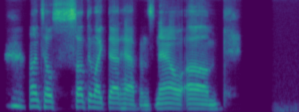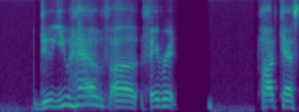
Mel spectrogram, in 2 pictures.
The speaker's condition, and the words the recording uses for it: Stuttering. God, my stutter's getting the best of me tonight.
